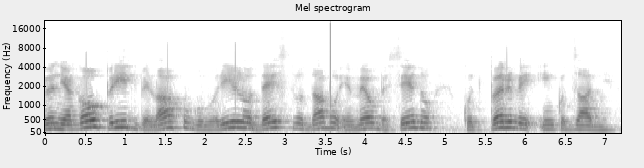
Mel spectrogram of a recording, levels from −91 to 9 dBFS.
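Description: A receiving device is running on its own clock rather than locking to the sender's word clock, and the two drift apart by something on the order of 150 parts per million. Each time they slip past one another, a single sample is dropped or repeated. In this speech clip that produces word clock ticks from 0.18 s to 7.13 s: about forty sharp clicks arriving steadily, roughly every 0.15 s, some noticeably louder than others.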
